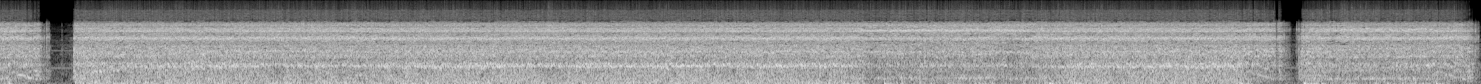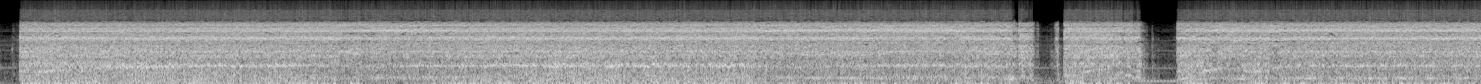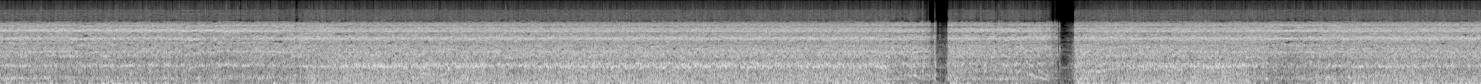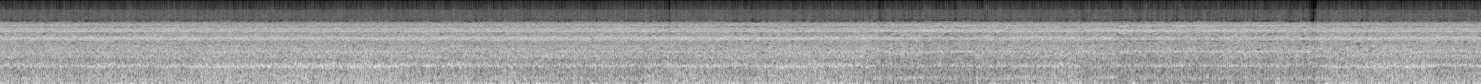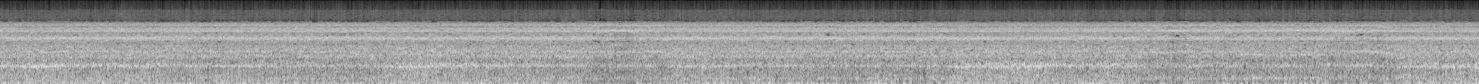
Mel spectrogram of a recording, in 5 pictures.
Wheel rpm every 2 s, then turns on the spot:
130, 220, 220, 220, 220, 210, 140, 120, 220, 230, 240, 220, 160, 110, 210, 210, 220, 220, 210, 120, 150, 220, 230, 220, 230, 230, 220, 230, 230, 220, 230, 230, 230, 230, 220, 220, 220.
none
